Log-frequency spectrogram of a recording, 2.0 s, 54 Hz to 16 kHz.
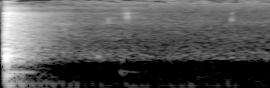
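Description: An Einhell Power X-Change 18 V 5.2 Ah battery pack set down upright on a workbench: one sharp knock of its plastic case right at the start, dying away within about half a second.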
